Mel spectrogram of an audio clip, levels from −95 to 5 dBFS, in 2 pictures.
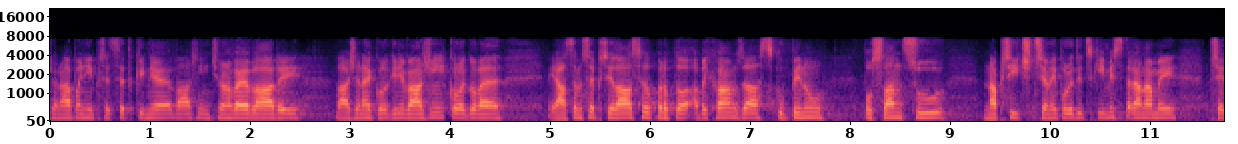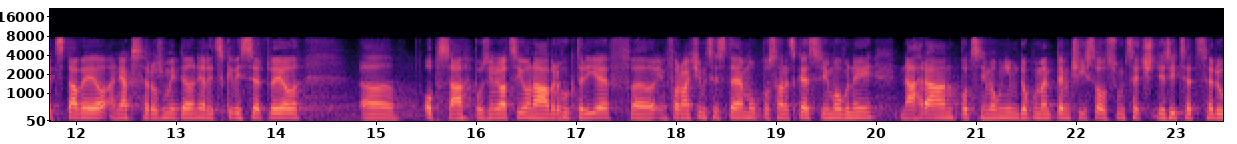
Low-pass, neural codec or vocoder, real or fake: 7.2 kHz; codec, 16 kHz, 1 kbps, X-Codec, WavLM features, trained on Multilingual LibriSpeech; fake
